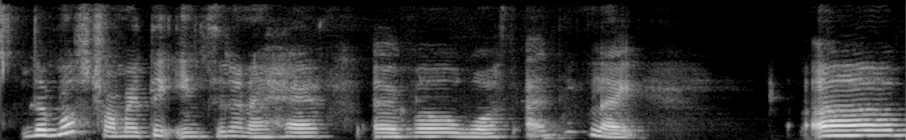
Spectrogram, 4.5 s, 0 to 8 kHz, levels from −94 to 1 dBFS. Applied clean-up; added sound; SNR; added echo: neural mask model Resemble Enhance denoiser.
